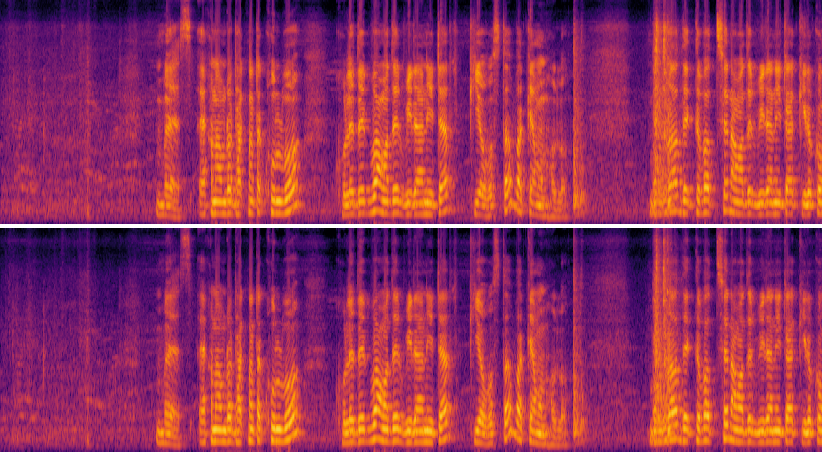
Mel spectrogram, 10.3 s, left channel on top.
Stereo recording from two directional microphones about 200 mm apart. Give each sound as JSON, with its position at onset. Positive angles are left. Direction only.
{"t": 2.0, "sound": "speech", "side_deg": -25}
{"t": 8.4, "sound": "speech", "side_deg": -25}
